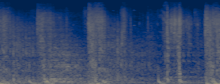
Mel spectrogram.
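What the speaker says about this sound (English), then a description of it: "I just got shot at." Gunfire in the battle royale game Fortnite: several sharp shots crack out in bursts with gaps between them, moderately loud over a busy in-game background, with no voices.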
